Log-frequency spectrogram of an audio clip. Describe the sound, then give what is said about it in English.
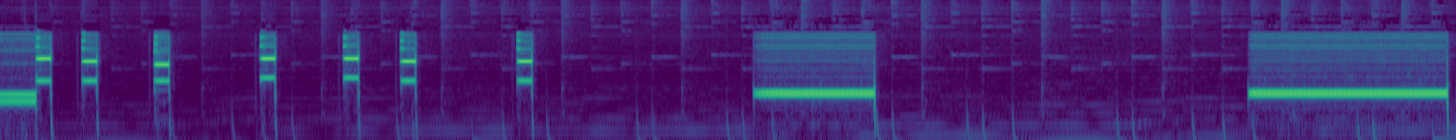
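A telephone dialing a random number: a string of short, sharp keypad tones in quick succession, then after a pause two long, steady ringing tones separated by silence, with no voices. “Dialing at random.”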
